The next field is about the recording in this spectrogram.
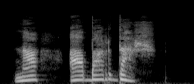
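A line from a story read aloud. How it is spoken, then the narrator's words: Soft prompting. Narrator (Russian): тихонько подсказал тельняшка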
